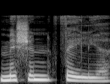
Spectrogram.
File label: fail, English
